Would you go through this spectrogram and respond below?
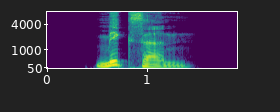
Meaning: dative plural of Mixer
- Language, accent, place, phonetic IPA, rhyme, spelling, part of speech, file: German, Germany, Berlin, [ˈmɪksɐn], -ɪksɐn, Mixern, noun, De-Mixern.ogg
